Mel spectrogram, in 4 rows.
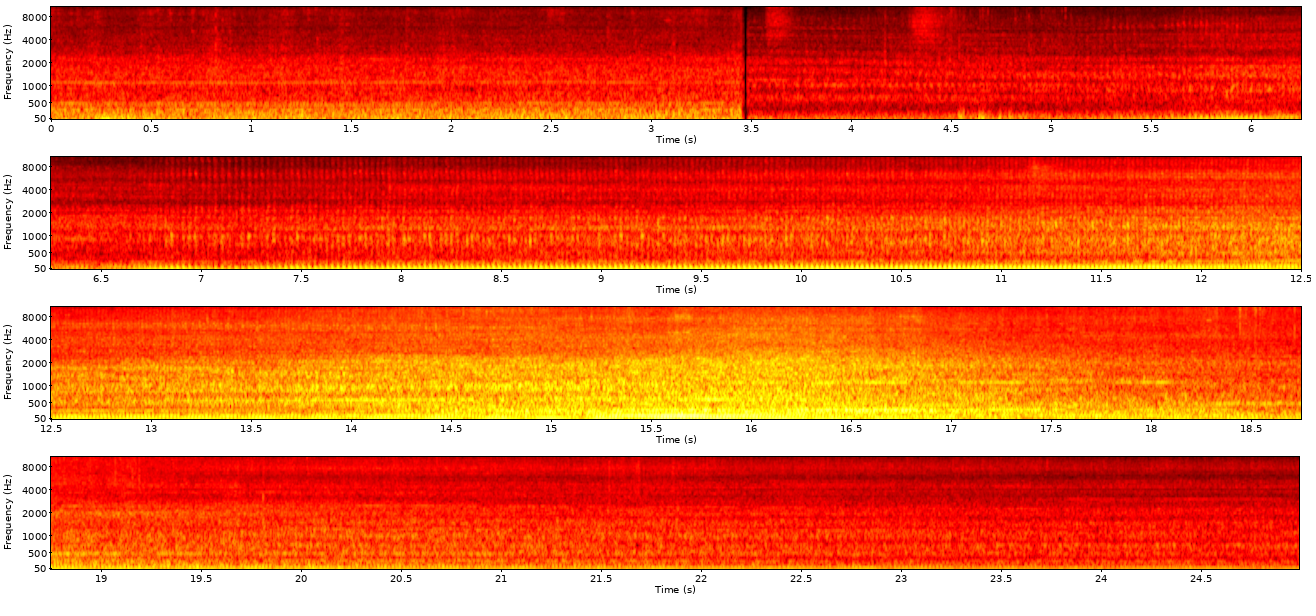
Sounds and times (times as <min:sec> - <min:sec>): Truck: 0:00.0 - 0:24.9.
